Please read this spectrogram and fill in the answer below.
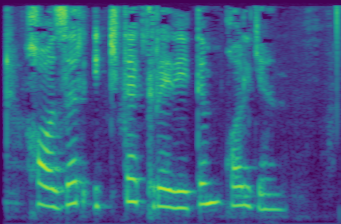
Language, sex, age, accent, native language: Uzbek, female, 19-29, Xorazm, Uzbek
